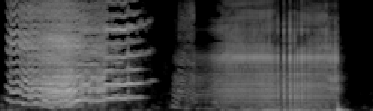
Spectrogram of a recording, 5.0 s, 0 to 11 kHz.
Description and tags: Door-Pantry-Squeak-07
I got this sound from this old pantry squeaking while being opened and closed.
Groan, Squeak, Wooden, Pantry, Door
